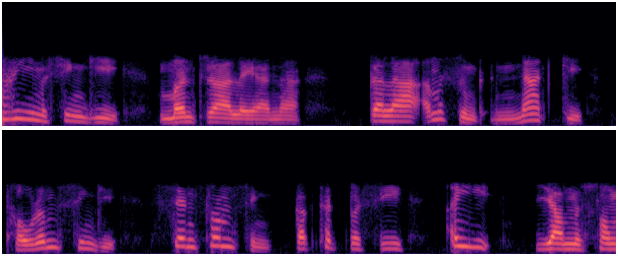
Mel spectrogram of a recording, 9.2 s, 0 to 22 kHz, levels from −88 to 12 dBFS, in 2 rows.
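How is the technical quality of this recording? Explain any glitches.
Quality is poor throughout, because the speech has passed through an AMR narrowband mobile codec at a low bitrate. From start to finish, the codec rebuilds the voice from a coarse vocal-tract model with very few excitation pulses, consistent with a 6.7 kbps AMR-NB mode. Everything above 3.6 kHz is gone, leaving a 200 Hz to 3.5 kHz phone band, and the voice sounds heavily buzzy and synthetic.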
